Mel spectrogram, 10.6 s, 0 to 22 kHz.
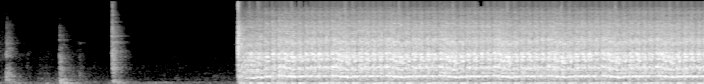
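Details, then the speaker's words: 1956 Ford F-100, engine cranked for first start with newly wired ECU, cranking to build oil pressure through remote oil filter reservoir; few clicks then steady even crank about three per second, never catches; starter working, normal cranking, no start. "I can see it's going to take a while to crank it to build up oil pressure completely. So I'll crank on some more here. But that's good, I'm happy, at least the starter's working."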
